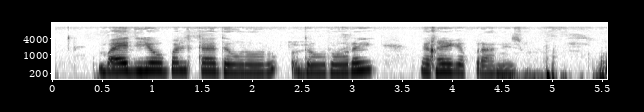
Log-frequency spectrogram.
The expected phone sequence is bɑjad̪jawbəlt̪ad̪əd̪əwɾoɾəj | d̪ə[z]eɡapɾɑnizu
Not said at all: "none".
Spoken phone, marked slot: ɣ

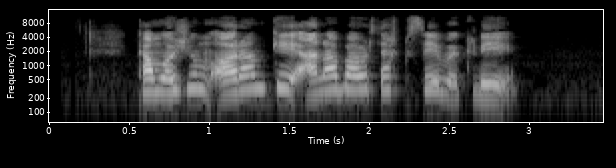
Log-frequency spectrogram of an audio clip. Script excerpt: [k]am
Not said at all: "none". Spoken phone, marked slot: k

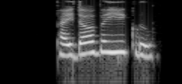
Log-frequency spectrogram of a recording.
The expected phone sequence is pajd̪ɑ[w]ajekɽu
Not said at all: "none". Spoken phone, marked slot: b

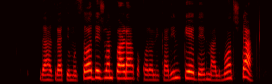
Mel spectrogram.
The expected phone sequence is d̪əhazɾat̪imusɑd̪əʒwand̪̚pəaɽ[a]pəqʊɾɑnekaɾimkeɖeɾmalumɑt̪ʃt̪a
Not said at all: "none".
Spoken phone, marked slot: a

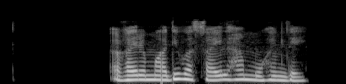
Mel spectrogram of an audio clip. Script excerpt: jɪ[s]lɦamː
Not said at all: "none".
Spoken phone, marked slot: none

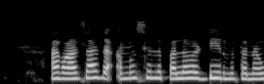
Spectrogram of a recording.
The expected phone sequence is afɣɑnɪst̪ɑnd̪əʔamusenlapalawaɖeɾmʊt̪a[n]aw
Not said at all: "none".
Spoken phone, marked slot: n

